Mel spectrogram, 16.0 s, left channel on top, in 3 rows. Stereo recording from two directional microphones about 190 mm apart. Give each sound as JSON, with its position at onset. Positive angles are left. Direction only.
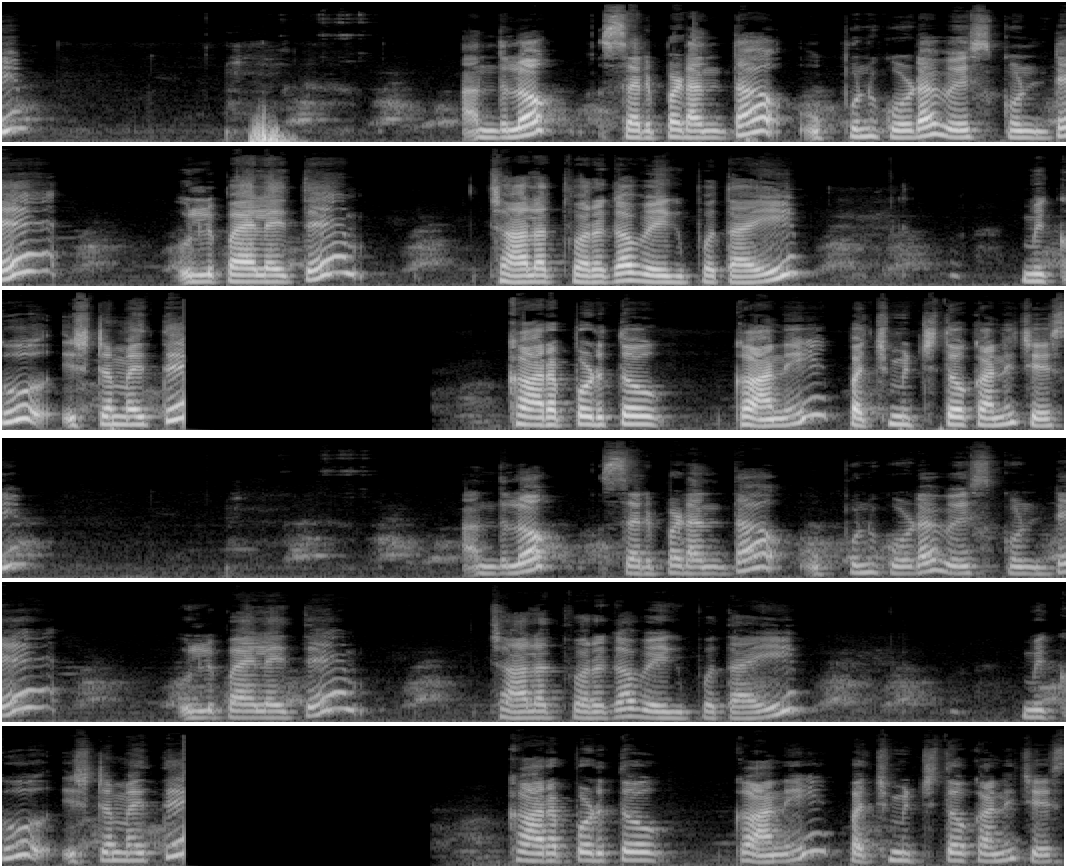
{"t": 1.1, "sound": "a sound", "side_deg": 30}
{"t": 2.3, "sound": "a woman's voice", "side_deg": 35}
{"t": 10.4, "sound": "a woman's voice", "side_deg": 35}
{"t": 13.1, "sound": "a woman's voice", "side_deg": 35}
